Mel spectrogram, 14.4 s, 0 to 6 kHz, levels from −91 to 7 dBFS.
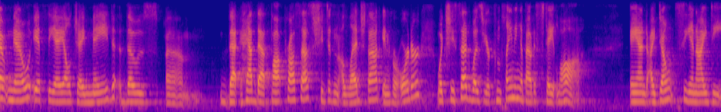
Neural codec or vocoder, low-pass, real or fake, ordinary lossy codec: none; 5.4 kHz; real; Opus, 16 kbps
